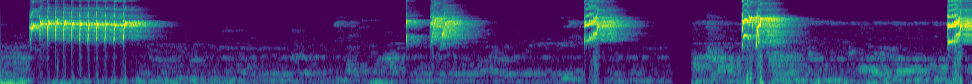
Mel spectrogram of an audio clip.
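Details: Lovebird presented as a fighter whose fast voice stirs other lovebirds to call: harsh, buzzy high screeches, one long rattling burst followed by shorter separate shrieks spaced a couple of seconds apart.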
